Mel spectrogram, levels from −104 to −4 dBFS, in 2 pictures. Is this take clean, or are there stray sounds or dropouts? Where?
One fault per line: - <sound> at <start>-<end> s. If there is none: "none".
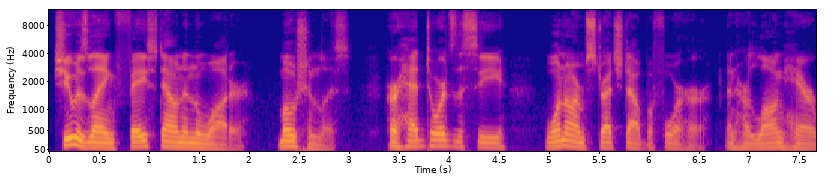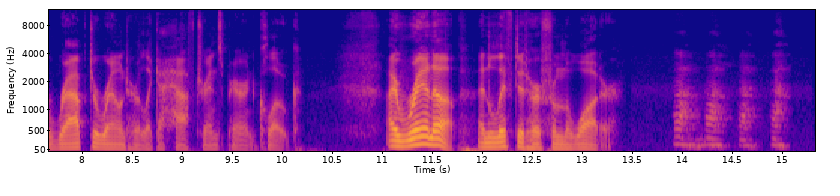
- laugh at 13.9-15.1 s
